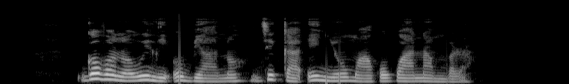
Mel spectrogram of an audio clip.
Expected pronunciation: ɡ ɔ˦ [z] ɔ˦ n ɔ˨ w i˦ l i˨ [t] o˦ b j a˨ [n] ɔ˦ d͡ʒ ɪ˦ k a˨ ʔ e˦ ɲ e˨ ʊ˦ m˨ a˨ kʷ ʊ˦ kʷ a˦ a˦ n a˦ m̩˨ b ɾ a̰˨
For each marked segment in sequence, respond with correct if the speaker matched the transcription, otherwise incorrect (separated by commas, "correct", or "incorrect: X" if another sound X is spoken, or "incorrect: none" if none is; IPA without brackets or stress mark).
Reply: incorrect: v, incorrect: ʔ, correct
